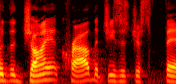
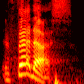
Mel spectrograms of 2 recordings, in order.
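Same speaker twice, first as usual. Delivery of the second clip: mock cheeky crowd; 7 semitones higher, 9 dB louder than usual. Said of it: "he's saying".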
